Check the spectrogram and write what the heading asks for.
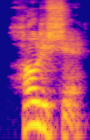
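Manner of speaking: loud, high acted astonishment; shocked. Viewer reacting to the severed hands, shocked. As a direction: blurt it out in shock.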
